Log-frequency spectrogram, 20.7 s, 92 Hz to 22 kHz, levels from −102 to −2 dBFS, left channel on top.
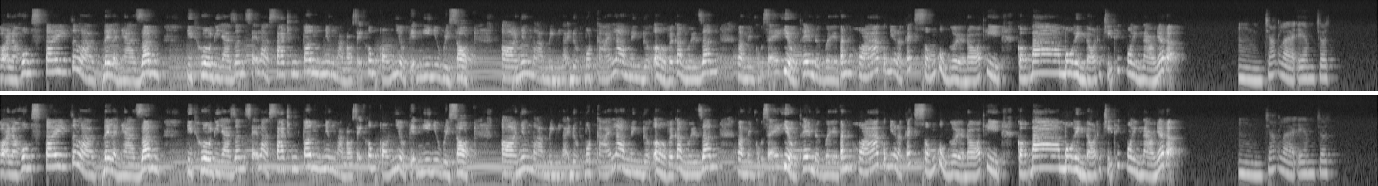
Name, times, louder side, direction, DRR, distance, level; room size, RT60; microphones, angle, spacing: voice 1, 0.0-17.7, right 2 dB, 25° right, 10 dB, 1.4 m, -23 dB
sound 1, 1.4-14.0, right 3 dB, 80° left, 4.5 m, -37 dB
voice 2, 18.6-20.0, left 2 dB, 45° left, 10 dB, 1.4 m, -32 dB
16.0 x 16.0 x 3.4 m, 0.33 s
head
